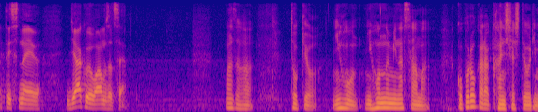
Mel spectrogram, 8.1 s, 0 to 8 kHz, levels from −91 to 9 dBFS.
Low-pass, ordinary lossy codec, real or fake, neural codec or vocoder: 7.2 kHz; none; real; none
